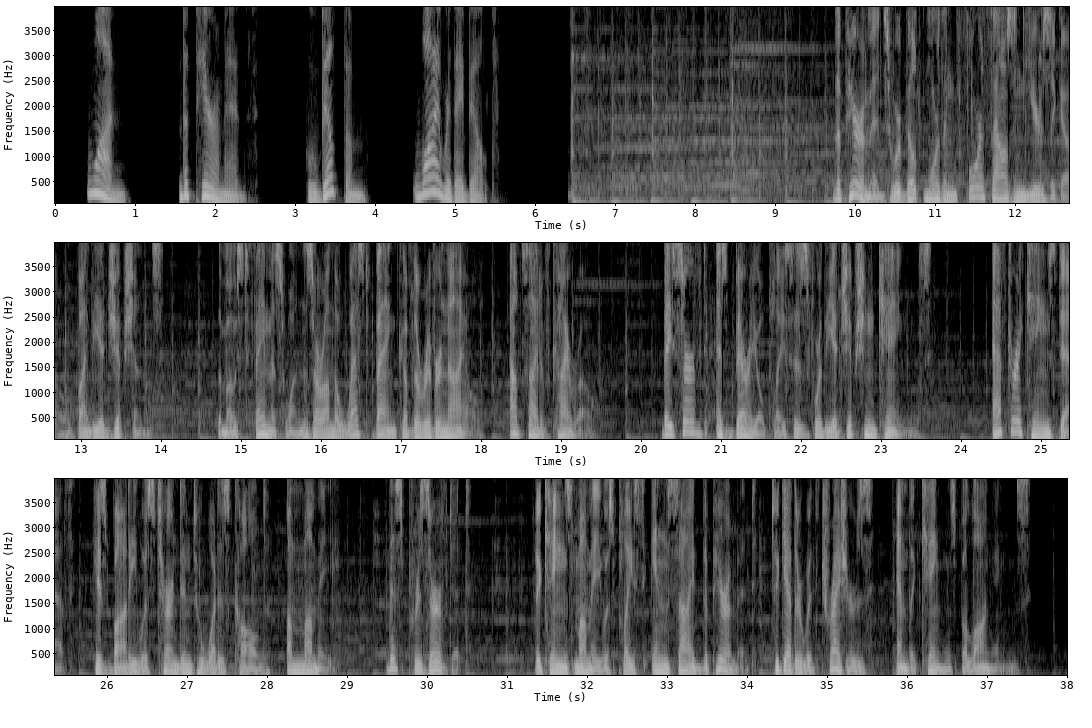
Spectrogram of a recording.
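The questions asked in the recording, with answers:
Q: The pyramids. Who built them?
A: The Egyptians

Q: Why were they built?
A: As burial places for the Egyptian kings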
